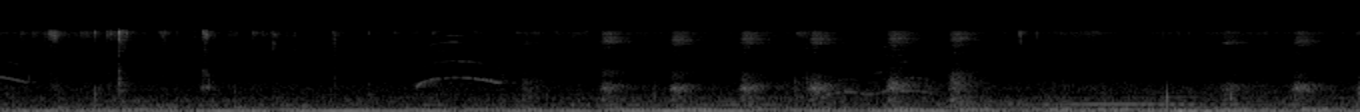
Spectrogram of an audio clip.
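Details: Abandoned kitten later adopted by mother cat Smokey; a few arched, tonal meows, one clear rising-falling cry near the middle and a fainter one later, over steady low hum and scattered handling clicks indoors.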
